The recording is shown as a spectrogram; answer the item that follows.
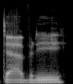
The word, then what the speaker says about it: d'Abadie: And uh uh without further ado, uh uh, did I get that pronunciation right, for your last name, bro? Yeah, it's it's close enough. It's a tricky one. Dabbed.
